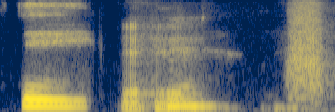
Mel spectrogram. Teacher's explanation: 흐 발음은 목소리입니다. 목에서 나는. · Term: 후음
